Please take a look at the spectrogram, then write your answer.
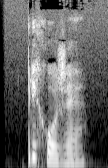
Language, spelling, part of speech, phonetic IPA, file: Russian, прихожая, noun, [prʲɪˈxoʐəjə], Ru-прихожая.ogg
- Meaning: vestibule, hall, antechamber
